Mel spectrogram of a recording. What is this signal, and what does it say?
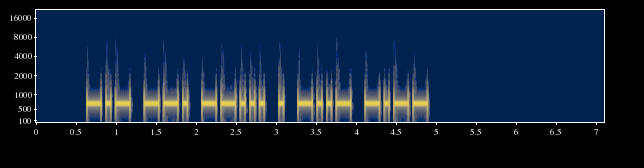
Morse code, heard as a keyed tone, about 20 wpm, 700 Hz. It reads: KG7EXY
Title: USA Call Signs - 6 Characters - Repeated 2x - 20wpm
